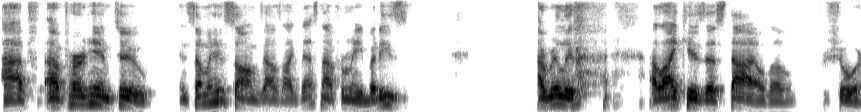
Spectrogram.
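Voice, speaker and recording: A man with an American accent speaks at a moderate pace and medium pitch, with ordinary pitch variation, big swings in loudness and long, frequent pauses. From northeast Indiana, then Kentucky from sixth grade. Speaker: rapper. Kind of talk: casual interview.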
